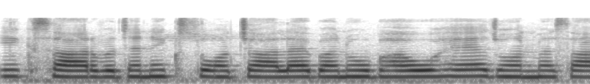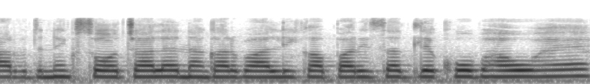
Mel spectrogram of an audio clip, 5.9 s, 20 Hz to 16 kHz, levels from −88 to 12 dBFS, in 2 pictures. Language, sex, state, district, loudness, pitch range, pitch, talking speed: Bundeli, female, Uttar Pradesh, Hamirpur, -15 LUFS, 245-255 Hz, 250 Hz, 160 wpm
